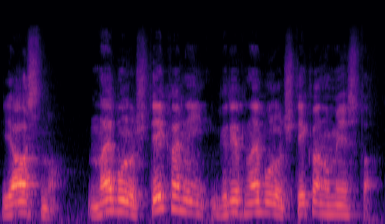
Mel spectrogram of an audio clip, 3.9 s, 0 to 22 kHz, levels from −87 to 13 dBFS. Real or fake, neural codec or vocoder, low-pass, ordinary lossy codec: fake; codec, 44.1 kHz, 7.8 kbps, Pupu-Codec; 14.4 kHz; none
